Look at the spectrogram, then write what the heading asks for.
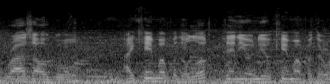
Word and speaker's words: Ra's al Ghul: Ra's al Ghul, and you pronounce it correctly.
